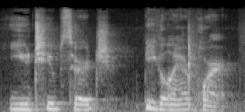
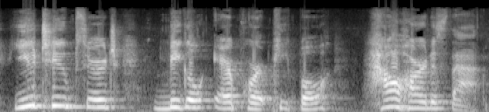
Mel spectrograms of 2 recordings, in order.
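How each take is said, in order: First: Said in the usual way. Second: Loud exasperation. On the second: Acted. Exasperated that her boyfriend can't repeat a simple search, loud. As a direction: punch out each word as if it's obvious.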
